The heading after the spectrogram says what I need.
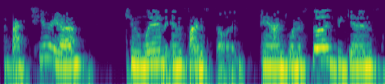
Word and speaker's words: psyllid: is a picture of a psyllid phyllis at the silent p are very tiny insects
